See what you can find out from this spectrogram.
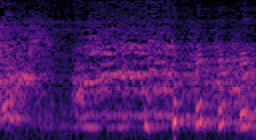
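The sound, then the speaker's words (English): A horse neigh sound effect plays loudly, a wavering, high-pitched whinny that fills about two seconds with a shaky, trembling rise and fall. “Hang on, let me get my horse sound effect.”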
